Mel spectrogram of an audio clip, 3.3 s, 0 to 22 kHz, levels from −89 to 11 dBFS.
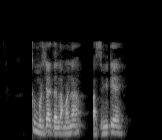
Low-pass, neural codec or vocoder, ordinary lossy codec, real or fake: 7.2 kHz; codec, 16 kHz, 4 kbps, FreqCodec, smaller model; AAC, 32 kbps; fake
